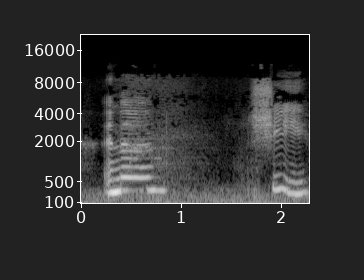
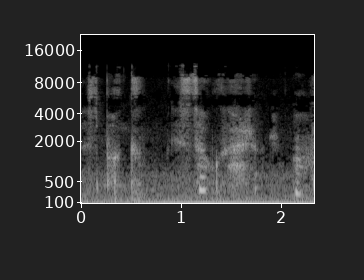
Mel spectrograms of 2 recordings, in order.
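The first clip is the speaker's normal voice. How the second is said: breathy secret whisper; 6 semitones higher, 7 dB quieter than usual. Real, not acted. Whispering to viewers about a book she loved. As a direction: hush it like a secret.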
